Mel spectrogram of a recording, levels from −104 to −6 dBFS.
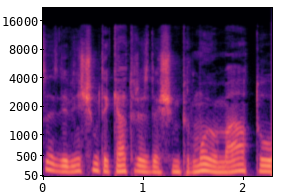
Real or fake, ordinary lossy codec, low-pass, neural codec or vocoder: real; AAC, 64 kbps; 14.4 kHz; none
